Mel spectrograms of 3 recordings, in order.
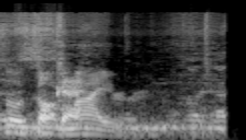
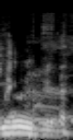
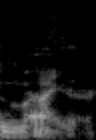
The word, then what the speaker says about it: Meijer: Oh, it's called Meijer. Yeah, it's called Meijer. Yeah, I thought it was Major. so the J is silent. It's Meijer. Okay, it's Meijer.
